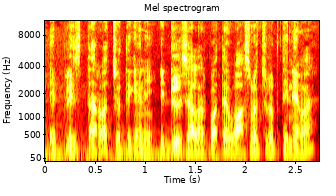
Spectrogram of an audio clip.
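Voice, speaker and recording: A man's voice: medium pitch, steady tone, lightly acted. A man playing a cheeky young nephew who cracks jokes in a film comedy scene. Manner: rapid joking banter. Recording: film audio with loud background music.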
